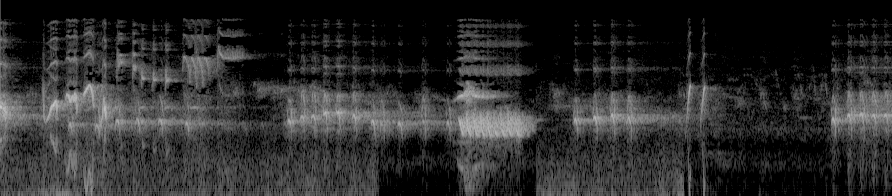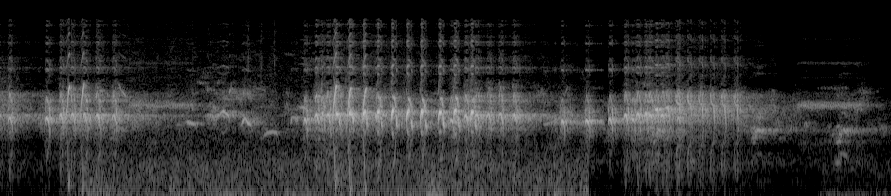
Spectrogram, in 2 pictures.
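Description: Small birds chirping and singing in repeated bursts of quick, high trills, with a short pause a little before halfway.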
